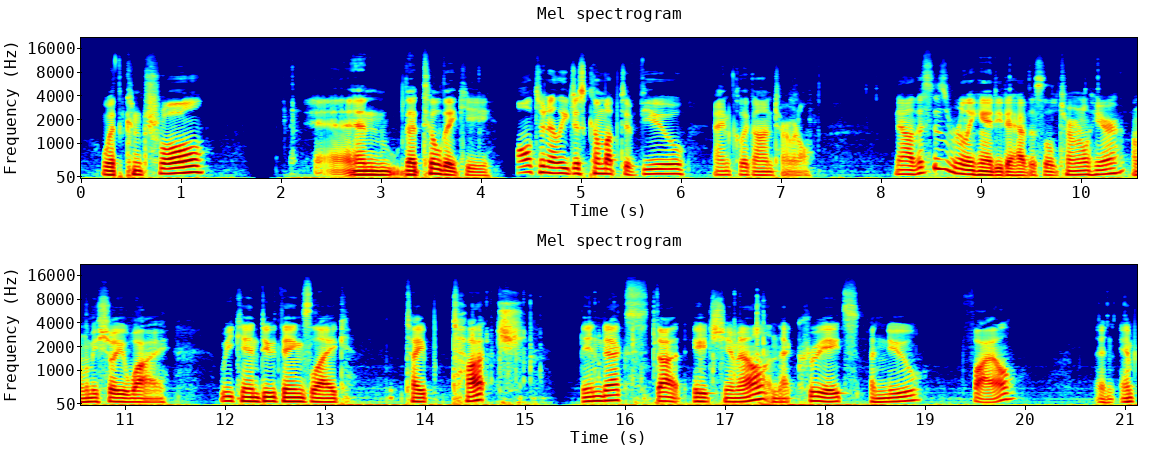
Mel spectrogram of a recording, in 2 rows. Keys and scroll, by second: 2.0 ctrl+`.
